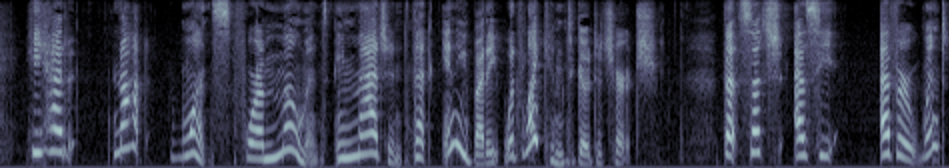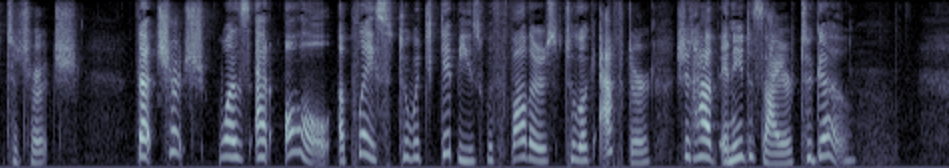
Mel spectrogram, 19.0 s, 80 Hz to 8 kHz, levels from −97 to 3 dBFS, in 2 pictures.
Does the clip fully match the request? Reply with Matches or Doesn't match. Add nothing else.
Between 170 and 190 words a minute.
Doesn't match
